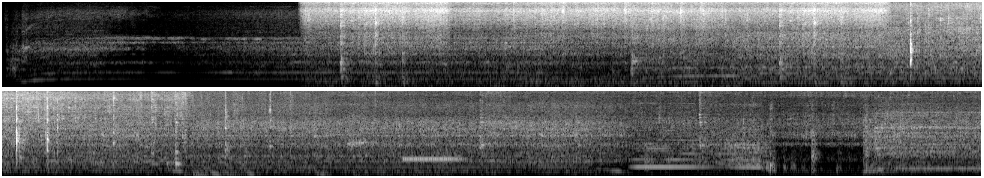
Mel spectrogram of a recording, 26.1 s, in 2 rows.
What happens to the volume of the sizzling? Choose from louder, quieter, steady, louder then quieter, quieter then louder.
quieter.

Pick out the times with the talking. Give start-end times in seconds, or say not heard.
not heard.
